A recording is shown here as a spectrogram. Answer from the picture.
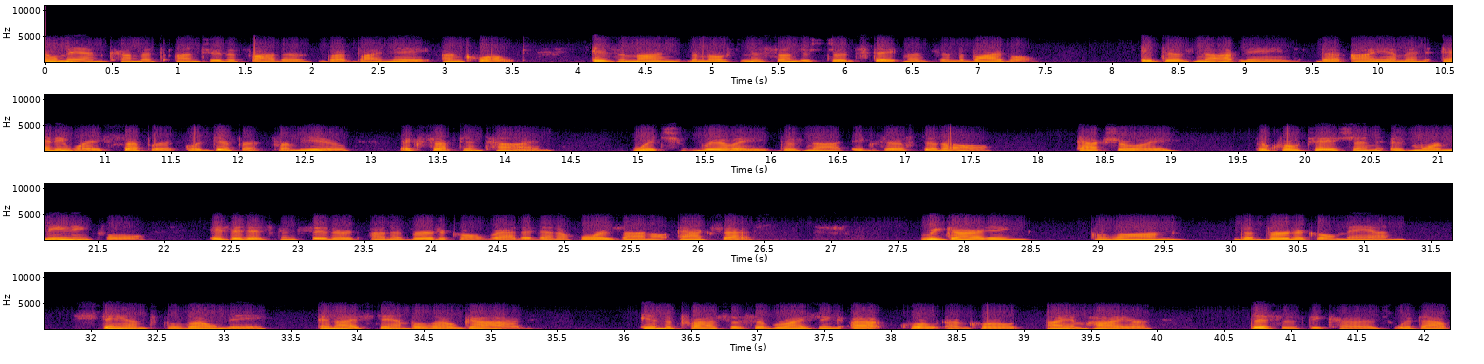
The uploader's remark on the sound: ACIM Daily Conference Call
